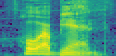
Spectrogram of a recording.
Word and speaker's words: Hoa Bien: Hoa Bien. H-O-A-B-I. And I see, I didn't pronounce it right. B-I-E-N. Bien. It's not Spanish. It's Vietnamese.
